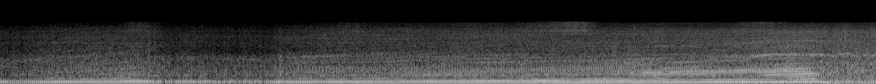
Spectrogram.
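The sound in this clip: A motorbike with a push-button easy start pulls away and accelerates, its loud engine note climbing steadily in pitch, dipping briefly at gear changes, then rising again in one long sustained run without talk.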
